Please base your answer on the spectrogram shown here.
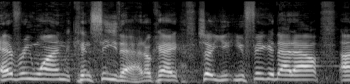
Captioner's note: congregation laughs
